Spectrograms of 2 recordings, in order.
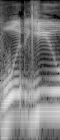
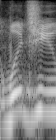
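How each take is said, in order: First: The D and the Y are said separately. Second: The D and Y merge into a J sound. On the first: "instead of would you" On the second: "we use the J sound to replace the D sound"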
